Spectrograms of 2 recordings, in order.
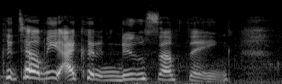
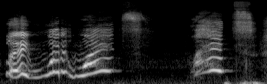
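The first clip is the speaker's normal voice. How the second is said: incredulous what; 11 semitones higher, much slower than usual. Acted. Outraged disbelief.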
